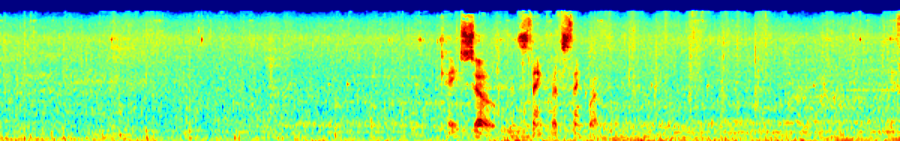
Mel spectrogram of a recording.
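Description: Footsteps tread on stone at a steady walking pace.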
